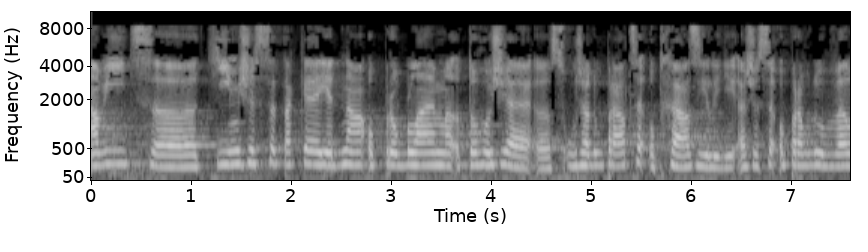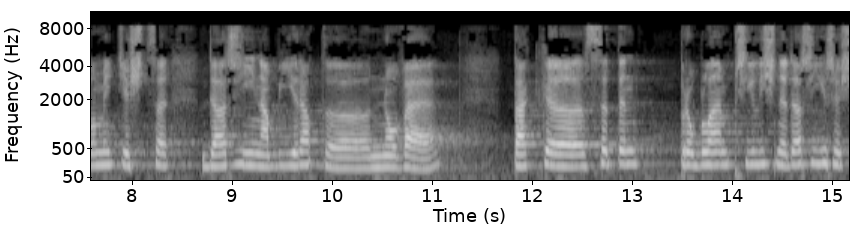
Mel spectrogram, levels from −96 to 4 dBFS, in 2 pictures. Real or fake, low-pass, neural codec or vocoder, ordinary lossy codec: real; 9.9 kHz; none; MP3, 32 kbps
